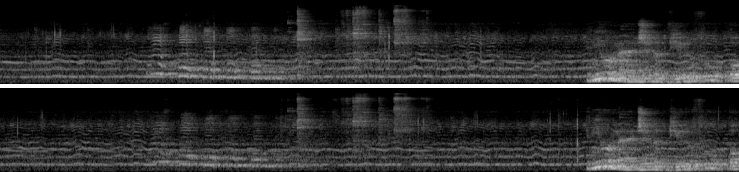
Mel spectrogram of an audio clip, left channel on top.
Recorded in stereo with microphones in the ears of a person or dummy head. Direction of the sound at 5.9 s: 25° right (ahead or behind).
